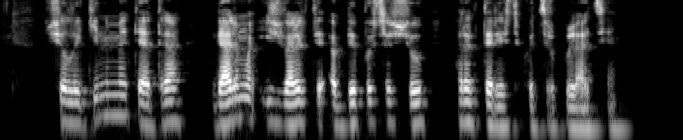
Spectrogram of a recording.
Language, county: Lithuanian, Vilnius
